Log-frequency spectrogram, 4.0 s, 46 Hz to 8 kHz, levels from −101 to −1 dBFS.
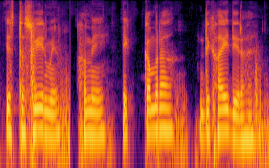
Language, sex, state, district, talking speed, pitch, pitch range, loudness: Hindi, male, Bihar, Bhagalpur, 150 wpm, 130 Hz, 120-140 Hz, -17 LUFS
